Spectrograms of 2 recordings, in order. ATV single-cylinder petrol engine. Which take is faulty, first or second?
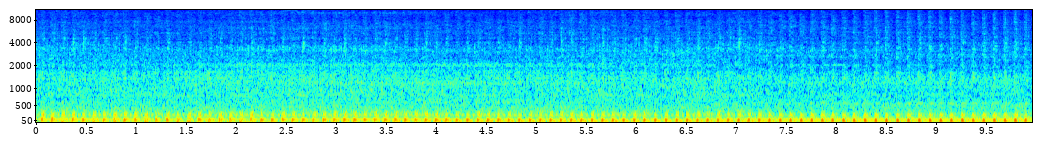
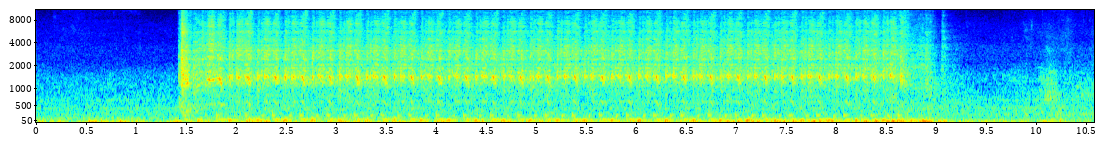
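second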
